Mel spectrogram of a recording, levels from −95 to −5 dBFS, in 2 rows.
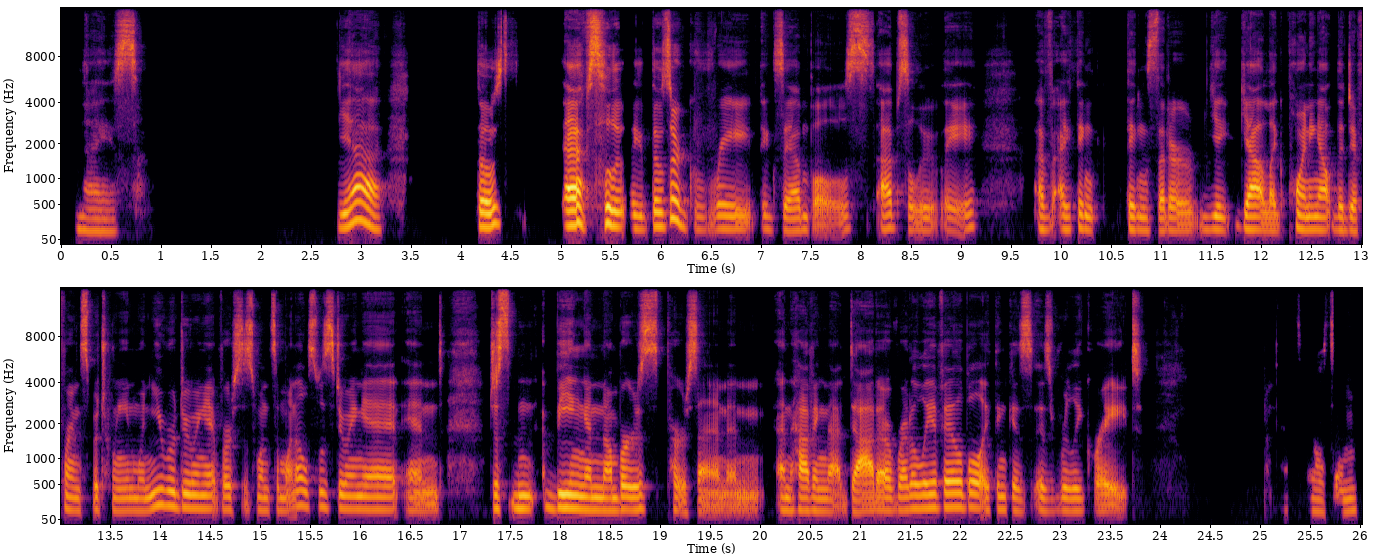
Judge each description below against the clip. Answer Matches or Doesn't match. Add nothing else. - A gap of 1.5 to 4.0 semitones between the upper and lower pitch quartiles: Matches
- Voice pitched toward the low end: Doesn't match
